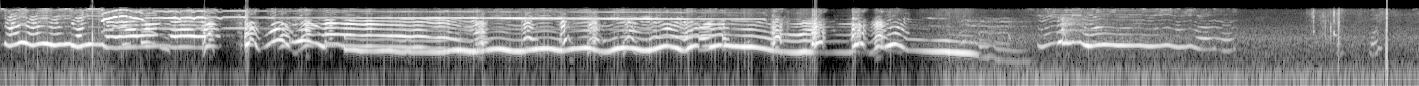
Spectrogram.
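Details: Pet Siberian Husky howls in a long wavering line with rising overtones, the pitch sinking gradually over eight seconds, then a descending whine, scattered yips and quieter background sounds toward the end.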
